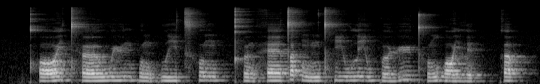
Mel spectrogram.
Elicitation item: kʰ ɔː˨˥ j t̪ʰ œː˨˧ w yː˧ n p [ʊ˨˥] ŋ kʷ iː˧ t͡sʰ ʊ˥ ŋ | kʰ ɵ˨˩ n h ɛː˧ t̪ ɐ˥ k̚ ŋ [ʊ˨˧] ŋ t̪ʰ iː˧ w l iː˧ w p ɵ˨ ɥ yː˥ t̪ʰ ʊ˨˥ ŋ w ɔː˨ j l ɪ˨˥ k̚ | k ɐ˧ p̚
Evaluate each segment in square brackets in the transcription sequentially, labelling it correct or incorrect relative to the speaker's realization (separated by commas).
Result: incorrect, correct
